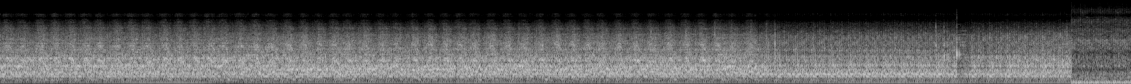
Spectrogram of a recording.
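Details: 1996 Ford F-250 7.3 Powerstroke with veggie oil conversion, sitting 10 years: steady cranking for ten seconds that never catches; front fuel tank possibly empty and glow plugs were off, starts once both addressed.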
